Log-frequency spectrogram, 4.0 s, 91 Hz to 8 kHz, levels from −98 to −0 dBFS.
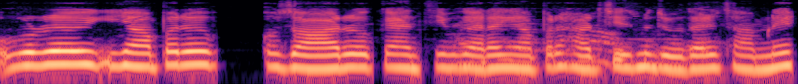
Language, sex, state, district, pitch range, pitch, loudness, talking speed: Hindi, female, Delhi, New Delhi, 210-245 Hz, 225 Hz, -17 LUFS, 210 wpm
